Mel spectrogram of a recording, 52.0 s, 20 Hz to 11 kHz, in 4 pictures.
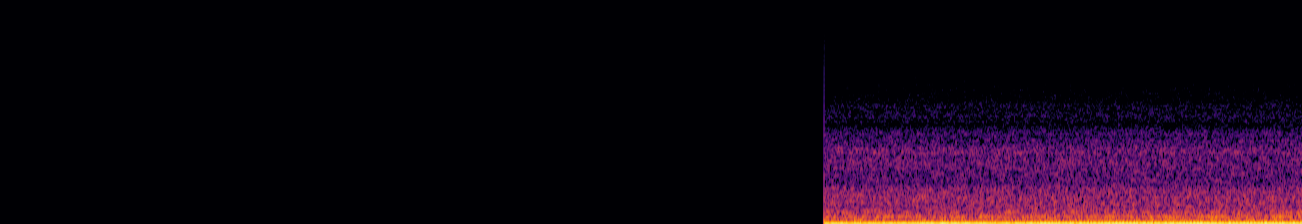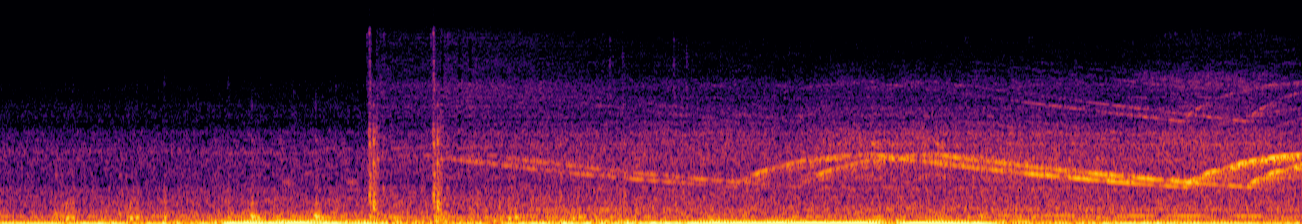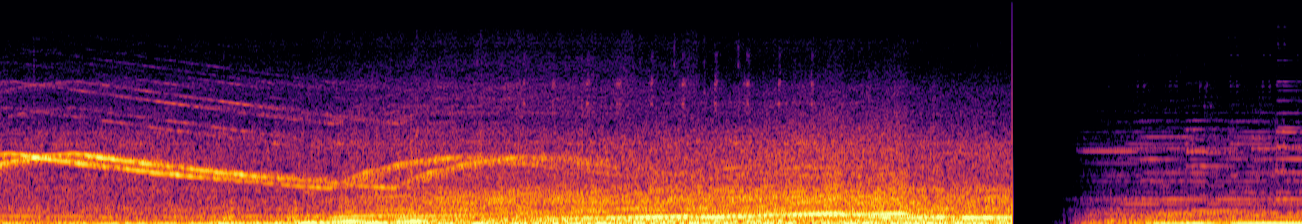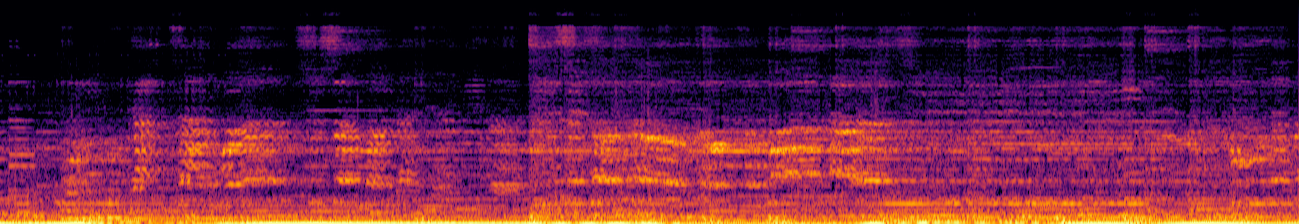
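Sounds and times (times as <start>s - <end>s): car engine and road hum: 8.2s - 52.0s
emergency vehicle siren wailing: 16.7s - 36.2s
engine revving up: 28.4s - 36.2s.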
